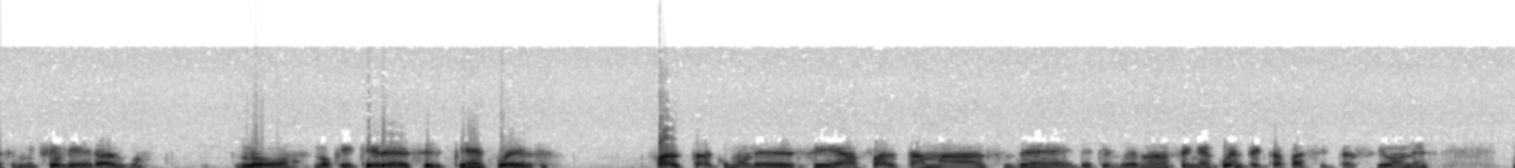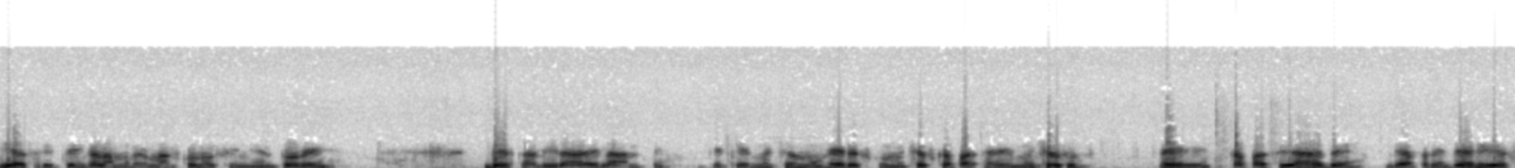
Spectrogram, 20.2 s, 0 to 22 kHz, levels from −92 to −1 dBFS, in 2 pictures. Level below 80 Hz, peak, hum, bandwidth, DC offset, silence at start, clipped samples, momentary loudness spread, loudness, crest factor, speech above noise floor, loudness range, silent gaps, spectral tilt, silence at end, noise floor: -56 dBFS; 0 dBFS; none; 7.2 kHz; under 0.1%; 0.1 s; under 0.1%; 13 LU; -15 LUFS; 16 dB; 41 dB; 4 LU; none; -7 dB/octave; 0.05 s; -56 dBFS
